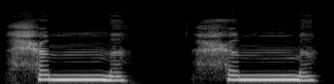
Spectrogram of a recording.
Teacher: hamma plus alif is madda, so there will be a stretch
